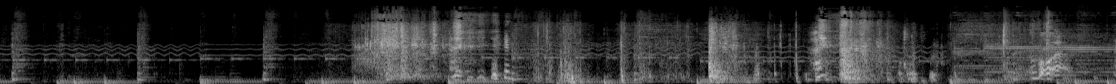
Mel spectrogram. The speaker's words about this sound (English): Wow. Impressive, isn't it? I'm now shuffling the cards.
